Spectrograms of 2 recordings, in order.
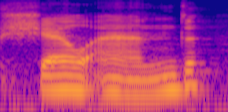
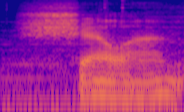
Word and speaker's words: Schweland: Please pronounce Schweland correctly before burning it. The pronunciation of Shell-and, but without the D at the end. Shell-and.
